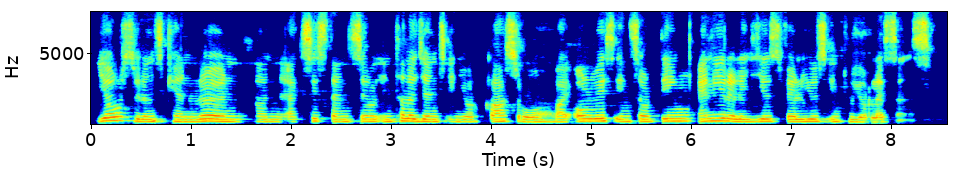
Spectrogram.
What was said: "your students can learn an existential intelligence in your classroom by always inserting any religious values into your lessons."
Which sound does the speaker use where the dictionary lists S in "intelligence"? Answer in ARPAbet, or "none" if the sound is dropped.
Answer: S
